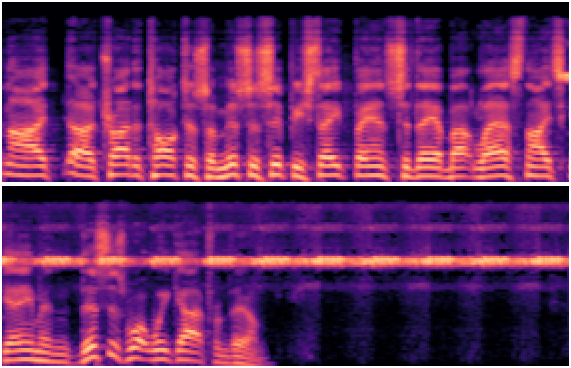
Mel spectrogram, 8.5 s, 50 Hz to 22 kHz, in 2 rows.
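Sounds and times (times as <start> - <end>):
speech: 0.0 - 6.6
shrill cricket chorus trilling: 4.2 - 8.5.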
